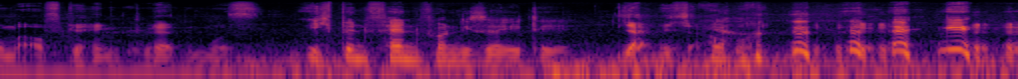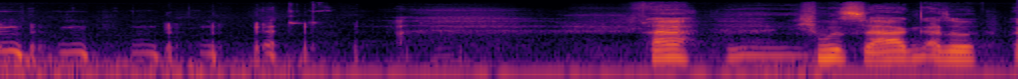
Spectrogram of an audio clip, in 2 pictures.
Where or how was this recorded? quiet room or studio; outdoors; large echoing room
outdoors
